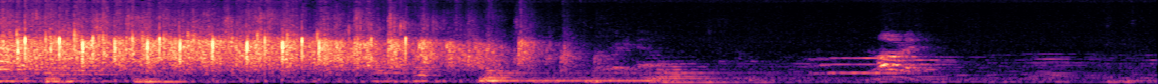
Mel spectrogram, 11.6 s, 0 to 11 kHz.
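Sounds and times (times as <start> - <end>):
audience clapping at a Pentecostal church service: 0.0 - 6.5.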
